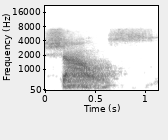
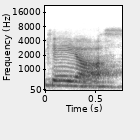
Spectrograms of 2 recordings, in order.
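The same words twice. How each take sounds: First: The word is read the Brazilian-Portuguese way. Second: The word is said the standard English way. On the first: The speaker calls it wrong. "at least for Brazilians, when we look at this word, oh" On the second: The speaker calls it right. "is actually"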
